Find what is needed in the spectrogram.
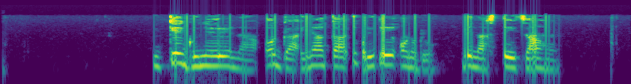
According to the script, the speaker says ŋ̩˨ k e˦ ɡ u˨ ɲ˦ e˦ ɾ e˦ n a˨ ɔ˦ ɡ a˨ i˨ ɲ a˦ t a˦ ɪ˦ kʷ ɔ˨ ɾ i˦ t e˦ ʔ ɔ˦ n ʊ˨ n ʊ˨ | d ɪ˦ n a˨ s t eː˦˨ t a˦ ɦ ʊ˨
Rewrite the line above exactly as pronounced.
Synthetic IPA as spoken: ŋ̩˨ k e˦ ɡ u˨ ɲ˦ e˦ ɾ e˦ n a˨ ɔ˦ ɡ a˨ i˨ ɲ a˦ k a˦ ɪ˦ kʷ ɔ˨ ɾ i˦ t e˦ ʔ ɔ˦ n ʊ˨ d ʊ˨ | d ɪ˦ n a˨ s t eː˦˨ t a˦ ɦ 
